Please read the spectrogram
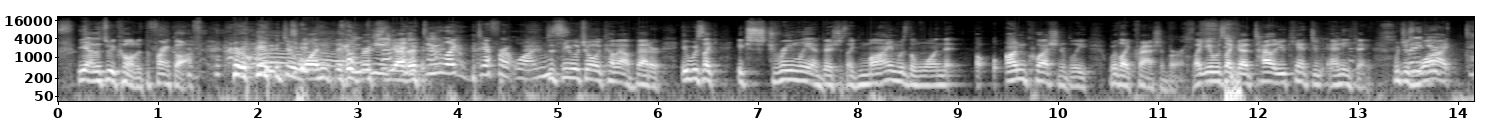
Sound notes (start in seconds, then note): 1.2 laughs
